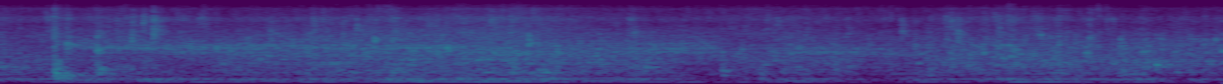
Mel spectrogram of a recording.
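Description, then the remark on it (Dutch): A shower runs steadily at home, a dense hiss of falling water spattering on a hard surface, continuous with no voices. “Even later staat ze thuis onder de douche.”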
